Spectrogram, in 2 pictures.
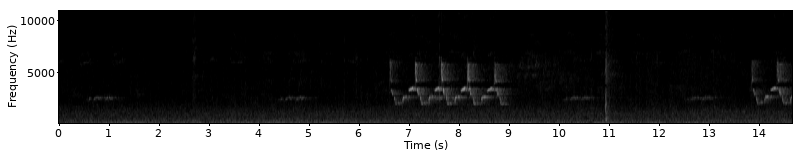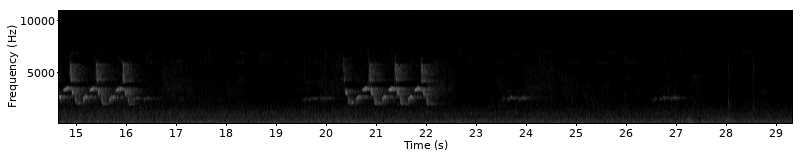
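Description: A songbird singing a phrase of five or six quick repeated notes, about two seconds long, four times at roughly six-second intervals, with short single call notes in between. A faint low steady hum runs underneath, fading after about the middle.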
